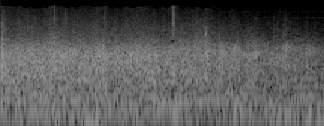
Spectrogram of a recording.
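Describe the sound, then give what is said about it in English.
Sustained applause from a large standing audience before a presidential address to Congress, a dense, steady roar of clapping that holds loud and even throughout with no voices breaking through. “Well, that might be one of the few times tonight that everybody gets up. Thank you. For prolonged applause.”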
